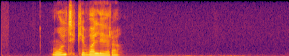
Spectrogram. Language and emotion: Russian, neutral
